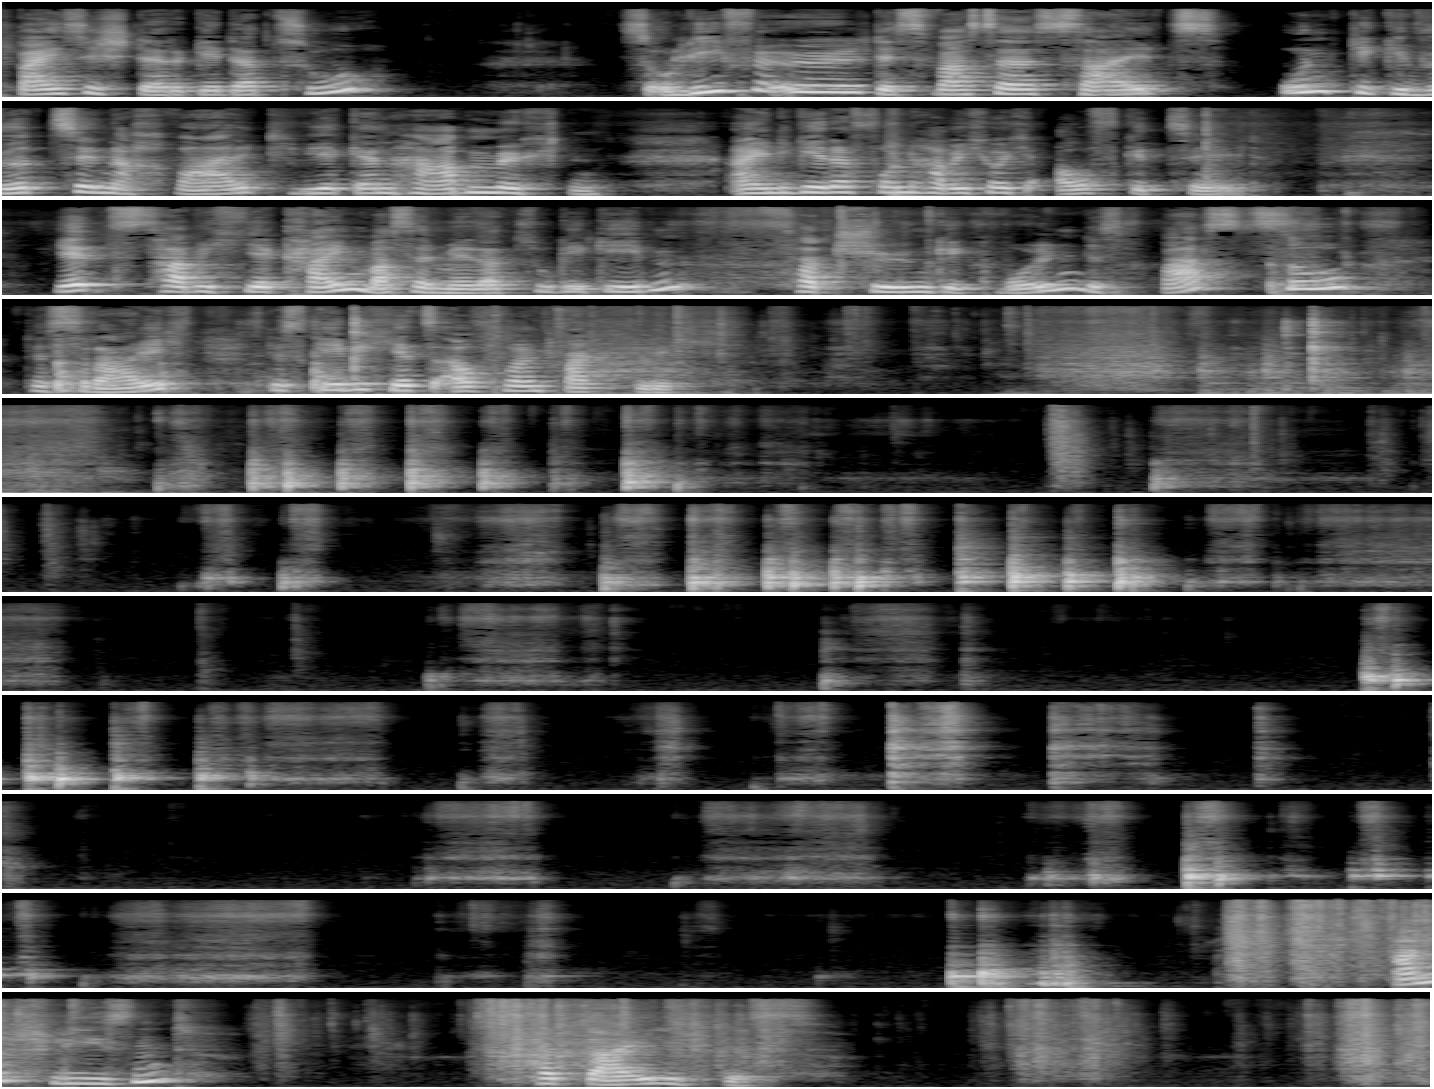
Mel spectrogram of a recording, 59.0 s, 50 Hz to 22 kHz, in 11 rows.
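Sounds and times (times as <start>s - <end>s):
metal spoon scraping steel bowl: 15.5s - 22.3s, 38.4s - 42.0s, 44.5s - 46.2s, 48.0s - 50.4s.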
